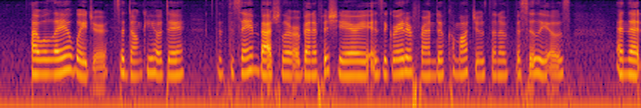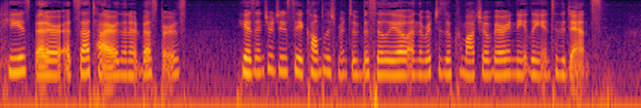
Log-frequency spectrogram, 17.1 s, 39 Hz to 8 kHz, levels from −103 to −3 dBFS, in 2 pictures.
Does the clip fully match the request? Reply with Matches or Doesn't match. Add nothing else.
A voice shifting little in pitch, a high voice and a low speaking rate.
Doesn't match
